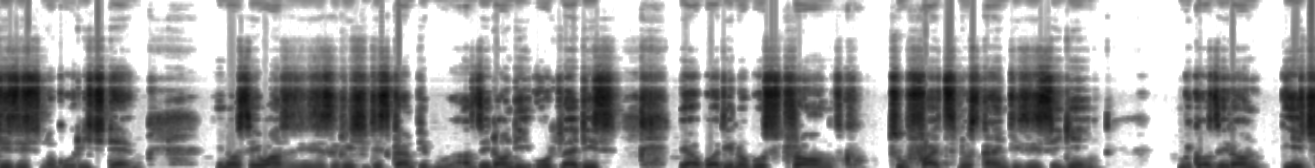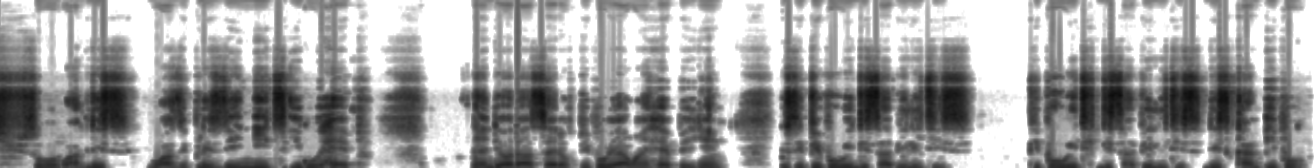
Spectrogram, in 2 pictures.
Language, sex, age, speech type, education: Nigerian Pidgin, male, 60+, spontaneous, tertiary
